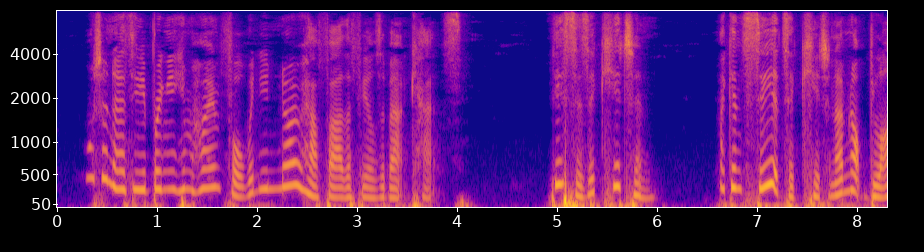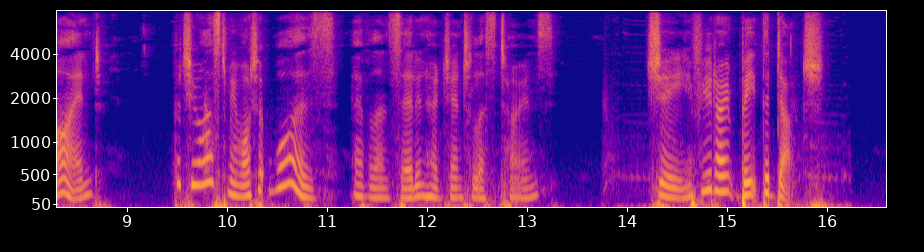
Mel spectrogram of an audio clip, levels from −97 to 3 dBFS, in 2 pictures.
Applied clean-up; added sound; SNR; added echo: neural separator model SepFormer DNS4.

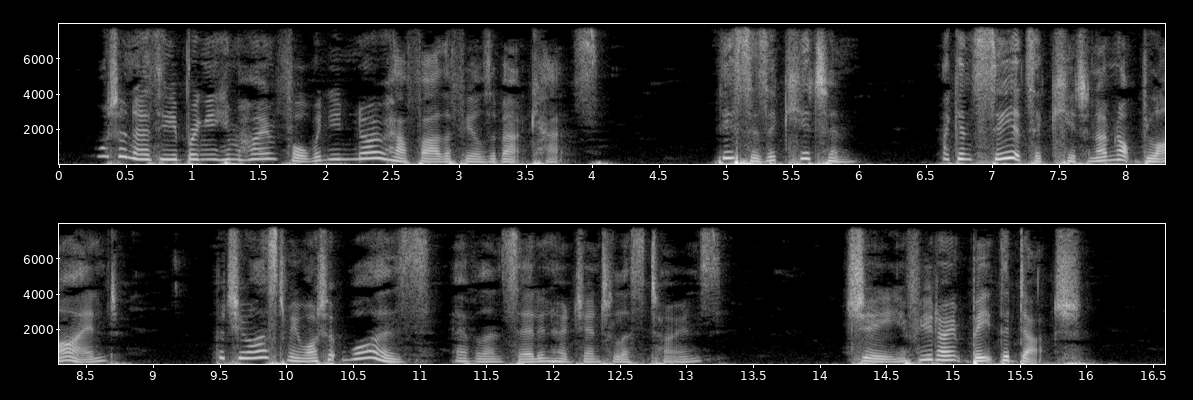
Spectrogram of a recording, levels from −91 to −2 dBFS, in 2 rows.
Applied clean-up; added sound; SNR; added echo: none; none; none; none.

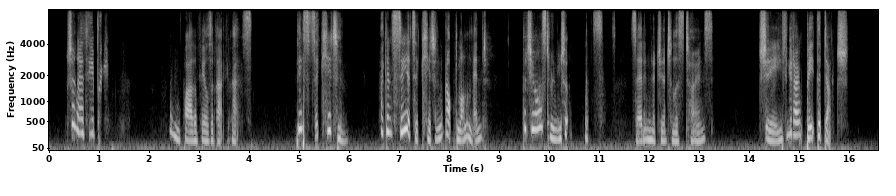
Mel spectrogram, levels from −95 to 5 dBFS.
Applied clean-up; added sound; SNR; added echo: neural diffusion model UNIVERSE++.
